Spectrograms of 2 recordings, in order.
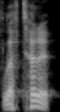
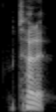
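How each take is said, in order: First: It is said with a British pronunciation. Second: It is said with an American pronunciation. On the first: "In British English, it's pronounced lieutenant" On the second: "in American English, it's lieutenant"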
